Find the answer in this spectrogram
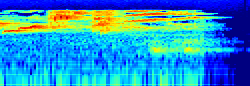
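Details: Short burst of bird song: a rising whistle, then rapid chirps and ringing trilled notes that fade out after about two seconds.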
